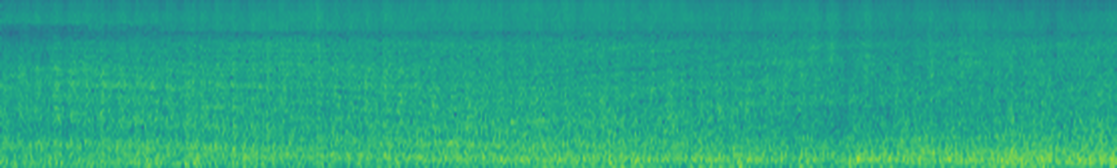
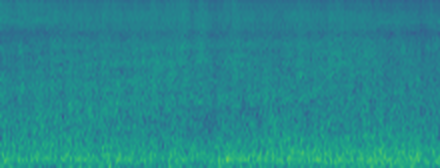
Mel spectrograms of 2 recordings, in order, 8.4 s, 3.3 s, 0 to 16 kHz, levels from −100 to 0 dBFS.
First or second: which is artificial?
second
